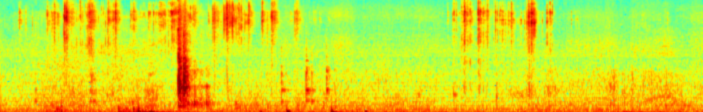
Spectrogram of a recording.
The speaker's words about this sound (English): Oh, what's that? Those are keys.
